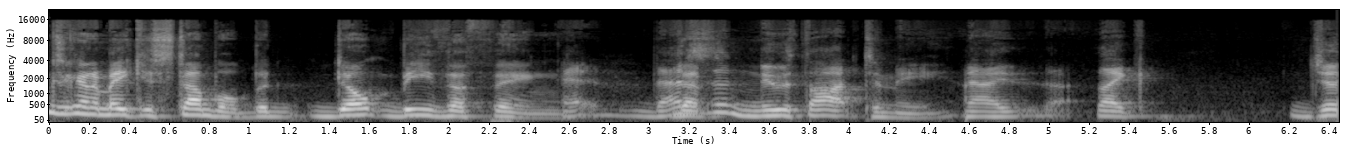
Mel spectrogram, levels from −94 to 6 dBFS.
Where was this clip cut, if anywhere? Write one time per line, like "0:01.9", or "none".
0:04.6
